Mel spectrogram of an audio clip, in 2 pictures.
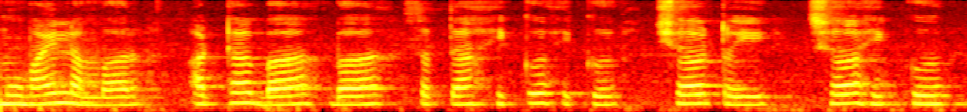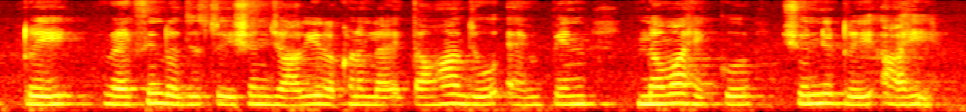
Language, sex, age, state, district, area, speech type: Sindhi, female, 30-45, Madhya Pradesh, Katni, urban, read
